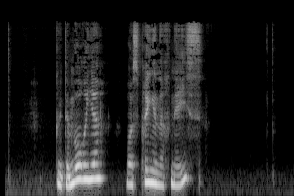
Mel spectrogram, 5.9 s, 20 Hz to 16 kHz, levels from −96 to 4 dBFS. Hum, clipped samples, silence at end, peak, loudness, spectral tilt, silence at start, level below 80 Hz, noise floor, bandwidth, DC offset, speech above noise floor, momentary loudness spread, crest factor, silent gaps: none; under 0.1%; 1.9 s; -6 dBFS; -19 LUFS; -7 dB/octave; 1.1 s; -66 dBFS; -74 dBFS; 11.5 kHz; under 0.1%; 57 dB; 17 LU; 14 dB; none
